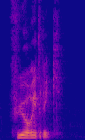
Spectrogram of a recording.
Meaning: hydrofluoric
- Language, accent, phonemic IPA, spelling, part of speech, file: French, France, /fly.ɔ.ʁi.dʁik/, fluorhydrique, adjective, LL-Q150 (fra)-fluorhydrique.wav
